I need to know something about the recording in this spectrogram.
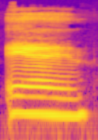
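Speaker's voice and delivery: ordinary talk, nothing marked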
